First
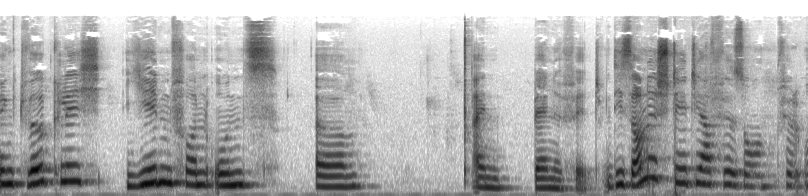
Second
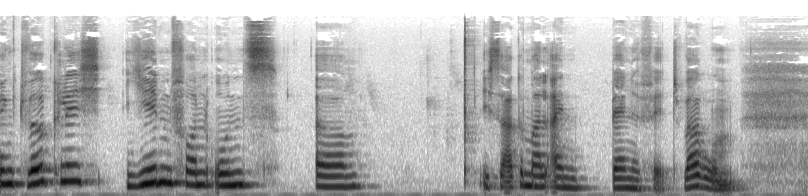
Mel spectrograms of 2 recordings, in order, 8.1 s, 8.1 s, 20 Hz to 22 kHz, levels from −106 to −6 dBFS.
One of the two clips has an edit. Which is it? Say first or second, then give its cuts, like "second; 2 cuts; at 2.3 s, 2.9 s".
first; 2 cuts; at 4.7 s, 6.0 s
